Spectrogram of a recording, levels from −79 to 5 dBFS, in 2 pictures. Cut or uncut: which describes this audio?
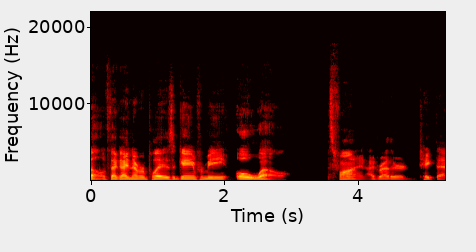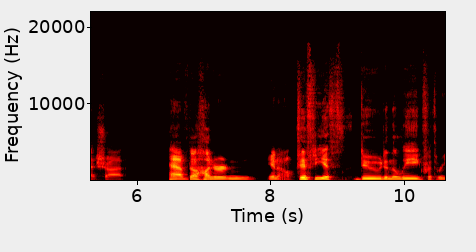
cut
